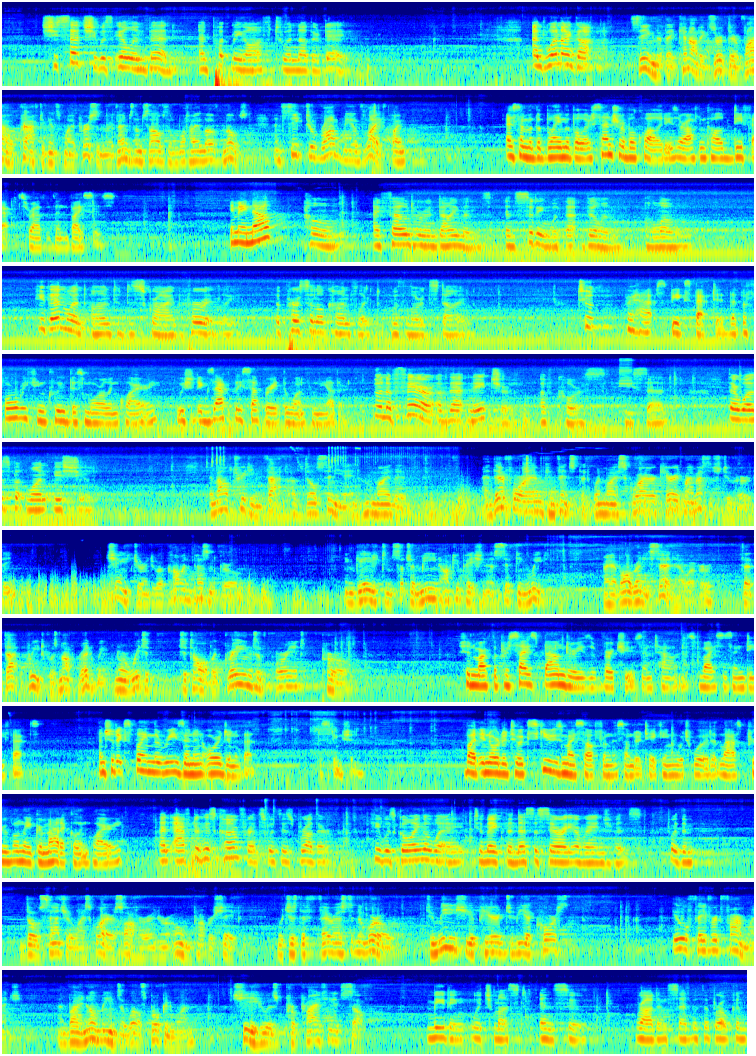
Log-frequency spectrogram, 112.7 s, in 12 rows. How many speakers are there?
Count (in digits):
3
